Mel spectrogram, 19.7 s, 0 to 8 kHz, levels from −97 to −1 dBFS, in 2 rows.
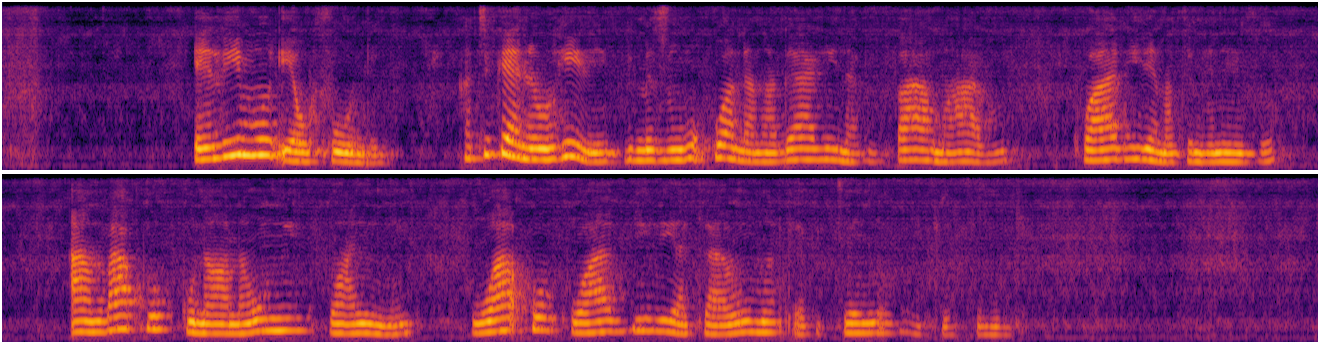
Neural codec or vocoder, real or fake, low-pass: codec, 16 kHz, 4.8 kbps, FACodec; fake; 7.2 kHz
